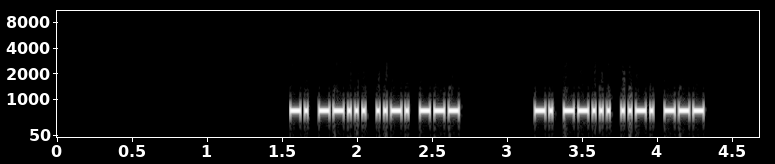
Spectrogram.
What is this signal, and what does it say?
Morse code, heard as a keyed tone, about 49 wpm, 700 Hz. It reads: N7FO N7FO
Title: USA Call Signs - 4 Characters - Repeated 2x - 50wpm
